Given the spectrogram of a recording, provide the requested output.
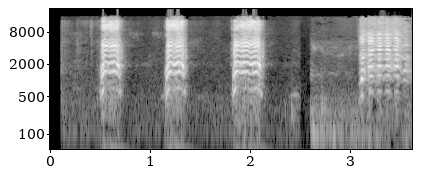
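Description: A goat gives a series of loud, nasal bleats, each short and wavering.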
